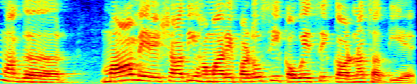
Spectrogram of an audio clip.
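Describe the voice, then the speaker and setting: A cartoonish character voice, female-sounding and squeaky at an extremely high pitch, moves at a fairly slow pace. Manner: earnest, trusting.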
